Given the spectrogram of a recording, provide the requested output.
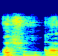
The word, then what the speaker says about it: अशोक: उसे बुद्ध रंग है अशोका अशो भी गलत है स होना चाहिए अशोक तो अशोका भी गलत है अशोक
